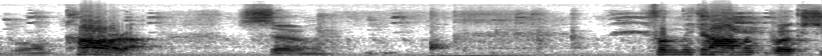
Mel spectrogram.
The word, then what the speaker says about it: Kara: And Kara, yes, it's pronounced Kara.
